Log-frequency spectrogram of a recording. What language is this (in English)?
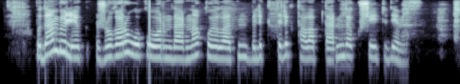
Kazakh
